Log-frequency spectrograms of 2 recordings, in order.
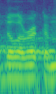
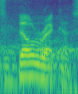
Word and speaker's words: Billerica: Billerica, Massachusetts. Actually, I said that wrong. It's Billerica, sorry. I put too many E's and R's in there. We don't do that up there.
